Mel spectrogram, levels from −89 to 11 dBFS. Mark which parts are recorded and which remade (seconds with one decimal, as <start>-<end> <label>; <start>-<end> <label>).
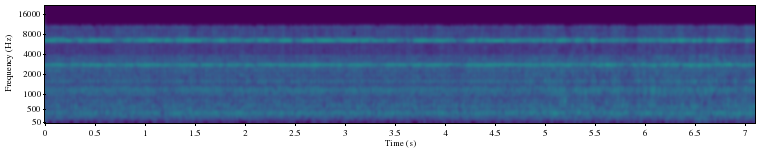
0.0-4.8 recorded; 4.8-7.1 remade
